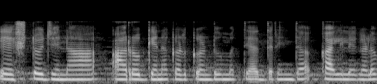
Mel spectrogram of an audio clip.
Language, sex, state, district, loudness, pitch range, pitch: Kannada, female, Karnataka, Chamarajanagar, -16 LUFS, 230-235 Hz, 235 Hz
